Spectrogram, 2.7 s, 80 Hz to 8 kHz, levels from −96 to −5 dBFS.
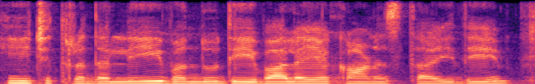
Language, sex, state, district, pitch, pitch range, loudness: Kannada, female, Karnataka, Bidar, 175 Hz, 170-185 Hz, -16 LUFS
